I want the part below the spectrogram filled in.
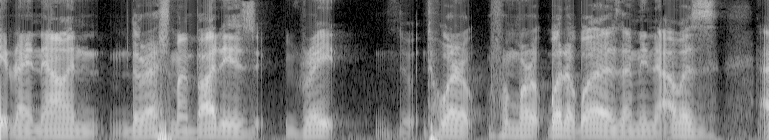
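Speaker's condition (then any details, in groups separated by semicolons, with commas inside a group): Traumatic brain injury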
